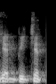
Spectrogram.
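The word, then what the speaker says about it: Piaget: Jen pijet Jen pijet Jen peagat bacanya J pijet ya kognitif jadi kognitif itu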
